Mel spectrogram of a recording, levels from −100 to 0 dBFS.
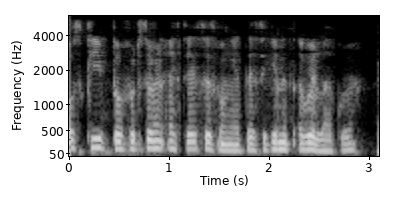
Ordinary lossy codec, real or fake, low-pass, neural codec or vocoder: AAC, 32 kbps; real; 5.4 kHz; none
